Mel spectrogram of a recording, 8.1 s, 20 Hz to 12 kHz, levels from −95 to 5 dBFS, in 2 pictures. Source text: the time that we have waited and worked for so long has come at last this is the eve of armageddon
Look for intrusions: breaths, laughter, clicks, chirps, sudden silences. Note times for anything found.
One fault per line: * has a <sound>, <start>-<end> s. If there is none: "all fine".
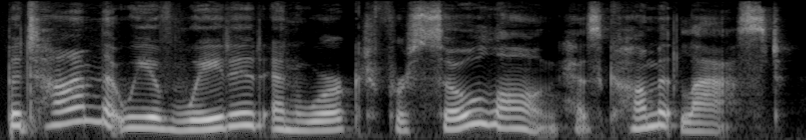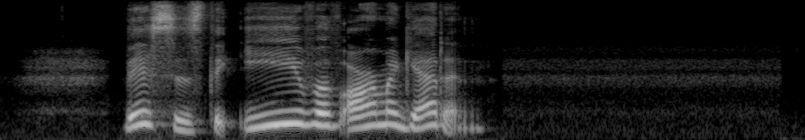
all fine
